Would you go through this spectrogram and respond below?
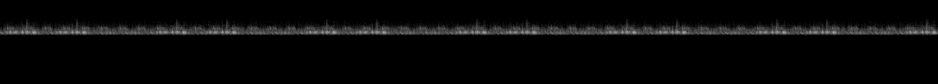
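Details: Crickets chirping in a high, thin trill, with short pulse groups repeating at a steady rate of about forty bursts per minute and no other sounds.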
